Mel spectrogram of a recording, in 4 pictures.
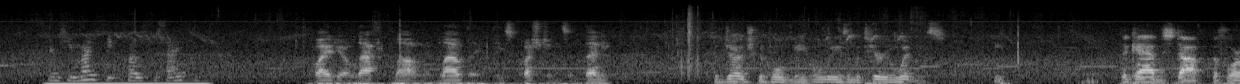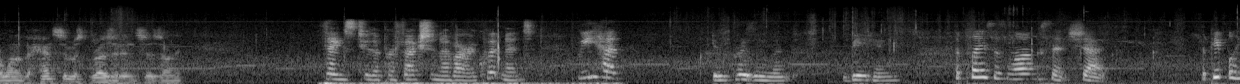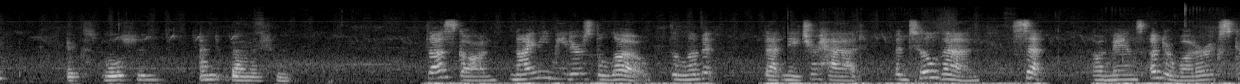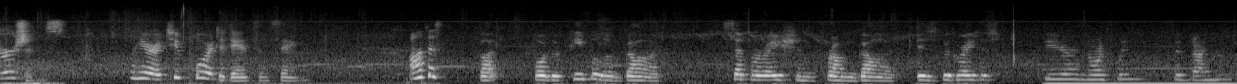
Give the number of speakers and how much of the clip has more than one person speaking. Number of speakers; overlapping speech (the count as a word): seven, no overlap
